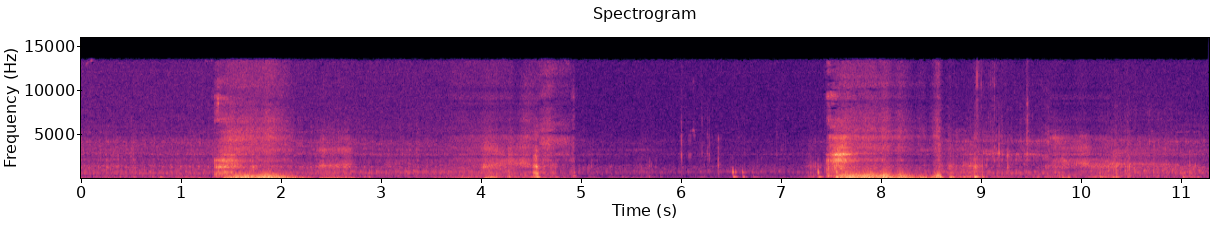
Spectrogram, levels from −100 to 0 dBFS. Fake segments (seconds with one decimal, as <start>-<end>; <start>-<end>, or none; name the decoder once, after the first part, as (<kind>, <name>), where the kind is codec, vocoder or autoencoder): 3.7-4.6 (codec, DAC); 9.7-10.3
